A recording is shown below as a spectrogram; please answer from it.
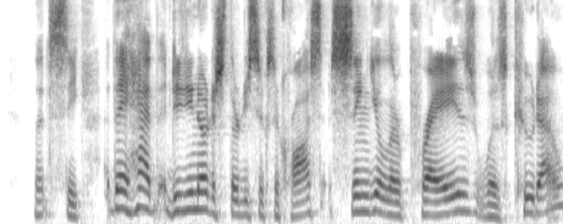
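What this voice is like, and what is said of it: Usual voice. Nothing is said of it.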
